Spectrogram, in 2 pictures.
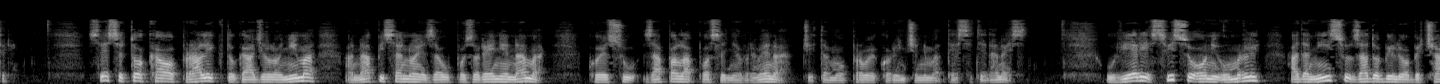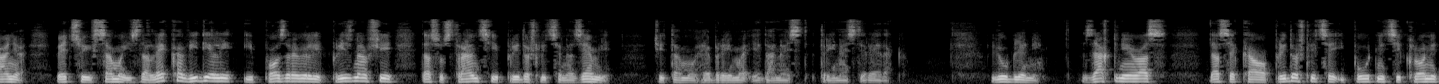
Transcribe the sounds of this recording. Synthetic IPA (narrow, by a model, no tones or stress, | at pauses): t̪iɾi | sʋe̞se̞t̪o̞ːkʰao̞pɾalikd̪o̞ɡaːd͡ʑalo̞ɲimaa̰napisano̞je̞zaupo̞zo̞ɾe̞ːɲe̞namakʰo̞jesuzapalapo̞slʎʲe̞d̪ɲaʋɾe̞me̞nat͡ʃit̪amo̞upr̩ʋo̞jko̞ɾint͡ʃanimad̪̥e̞set̪jed̪anajst̪ | uʋjeɾisʋisuo̞niumr̩li | ad̪aniːsuzad̪o̞bilio̞be̞t͡ɕaːɲaʋe̞t͡ɕsuixsamo̞izd̪ale̞kʰaʋid̪je̞liːpo̞zd̪ɾaʋilipɾiznaʋʃid̪̥asust̪ɾant̪sipɾid̪o̞ʃlit̪senaze̞mʎi | t͡ʃit̪amouɦe̞bɾejima̰je̞d̪anajst̪ːɾiːnajst̪iɾe̞ːd̪ak | ʎuːbʎe̞ni | zakliemʋas | d̪ase̞kʰao̞pɾid̪o̞ʃlit̪seʔipuːt̪nit̪siklo̞ni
